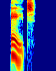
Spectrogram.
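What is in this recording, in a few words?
"h", American English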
